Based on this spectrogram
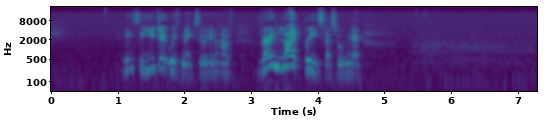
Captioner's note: blow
